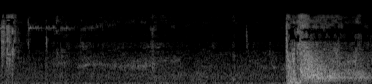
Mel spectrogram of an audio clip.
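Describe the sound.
Gunfire from a shooter burning through ammunition: faint sharp cracks at first, then one loud, sustained blast bursts in near the end.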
